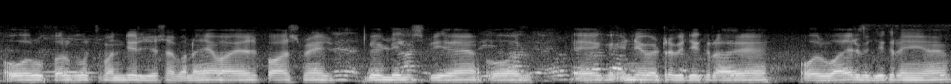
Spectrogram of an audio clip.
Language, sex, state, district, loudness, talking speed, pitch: Hindi, male, Rajasthan, Bikaner, -12 LUFS, 165 wpm, 105 Hz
